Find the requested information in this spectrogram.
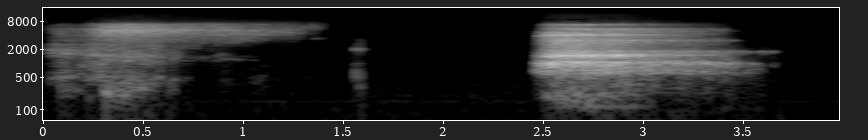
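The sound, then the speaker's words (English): A deep breath drawn by a person, heard as two long, breathy rushes of air separated by a quiet pause with a tiny click. Both are fairly loud and stand alone, without talk. “You took a deep breath. That's good.”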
